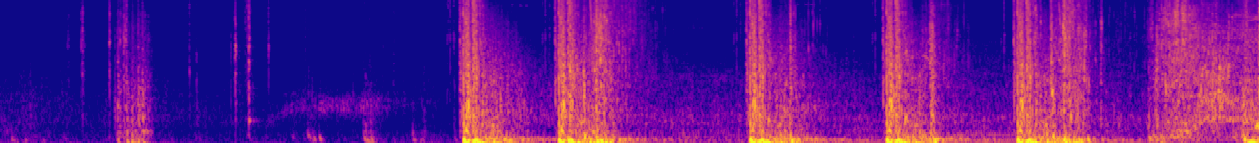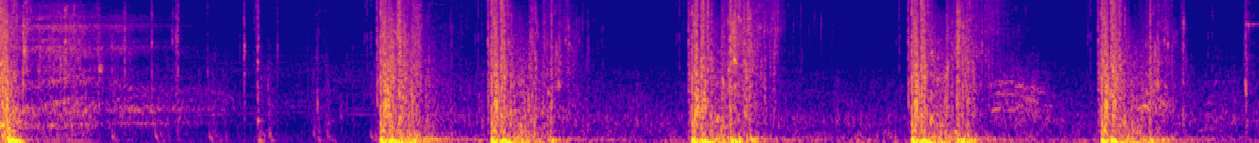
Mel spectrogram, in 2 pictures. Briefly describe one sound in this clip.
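Gunshots fire in single loud bangs, echoing outdoors.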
